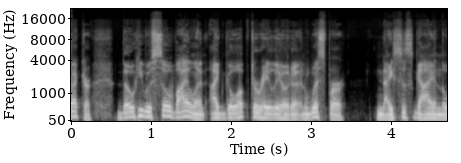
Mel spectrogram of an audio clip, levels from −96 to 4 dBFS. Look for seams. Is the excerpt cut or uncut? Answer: uncut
